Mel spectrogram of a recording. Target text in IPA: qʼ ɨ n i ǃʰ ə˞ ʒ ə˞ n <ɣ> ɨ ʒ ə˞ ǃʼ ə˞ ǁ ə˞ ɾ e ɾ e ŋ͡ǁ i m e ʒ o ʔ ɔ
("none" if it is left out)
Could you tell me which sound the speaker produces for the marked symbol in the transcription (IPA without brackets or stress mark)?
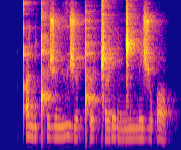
ɣ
